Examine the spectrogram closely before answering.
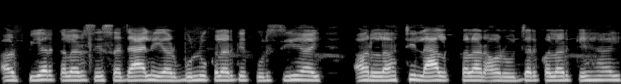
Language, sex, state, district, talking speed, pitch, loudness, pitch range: Hindi, male, Bihar, Sitamarhi, 200 wpm, 190 Hz, -15 LUFS, 185-195 Hz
